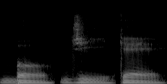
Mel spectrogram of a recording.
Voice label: "bojike", concat syllables; Affixing experiment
